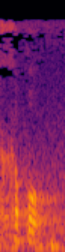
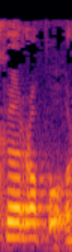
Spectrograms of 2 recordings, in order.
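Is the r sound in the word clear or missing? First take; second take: missing; clear. First: The r sound is lost in a throaty sound. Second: The r sound is clearly pronounced. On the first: The speaker calls it wrong. "Dia kata khepok" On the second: The speaker calls it right. "ra dak bunyi molek"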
